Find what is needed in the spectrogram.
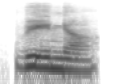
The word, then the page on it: vina: Indian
